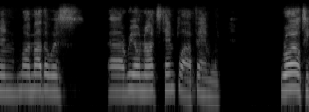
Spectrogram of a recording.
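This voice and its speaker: The pace is moderate. The background is quiet. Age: 50s. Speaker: caller. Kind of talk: casual chat. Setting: in a car.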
